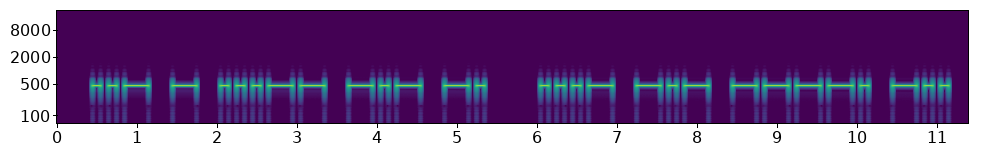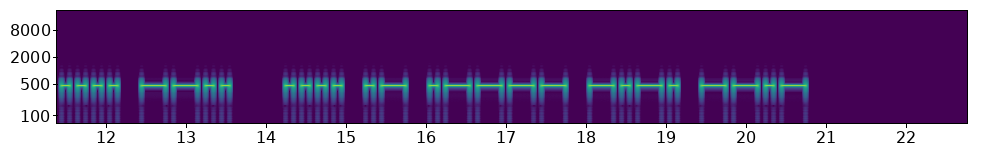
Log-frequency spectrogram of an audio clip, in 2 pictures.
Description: Morse code, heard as a keyed tone, machine-sent, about 12 wpm, 470 Hz. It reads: UT3KN VK9DHZ HA1CQ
